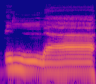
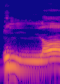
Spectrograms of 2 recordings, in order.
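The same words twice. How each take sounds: First: "বিল্লাহ" with an open, long aa; soft, drawn-out "বিল্লাহ", open final vowel; correct pronunciation. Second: "বিল্লাহ" with a rounded, o-like long vowel; soft "বিল্লাহ", last vowel rounded toward o; wrong pronunciation. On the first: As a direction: say "বিল্লাহ" slowly and softly as bil-laah. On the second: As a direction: say "বিল্লাহ" softly as bil-loh. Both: Shown as a demonstration. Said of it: "বিল্লাহ বলবেন না".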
